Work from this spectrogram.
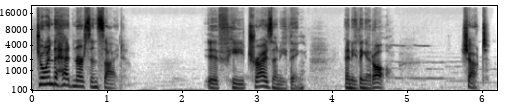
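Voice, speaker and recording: A curt low-voiced officer. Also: female voice, very animated, a little slow, slight background noise. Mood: stern. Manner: curt, giving short orders. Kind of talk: game cutscene voice acting.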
